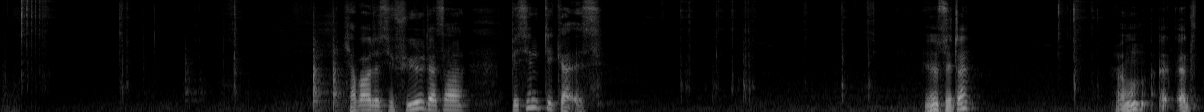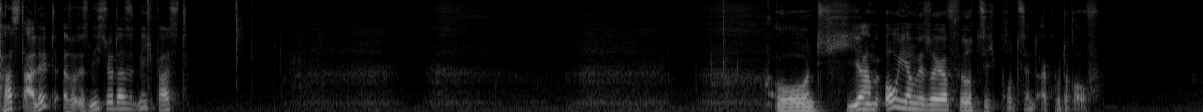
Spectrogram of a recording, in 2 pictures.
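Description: Small plastic parts click as a man handles a device.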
